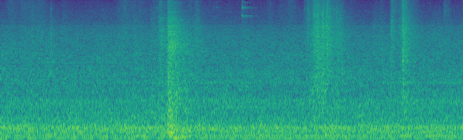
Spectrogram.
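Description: A train starting to move, with a steady low rumble and rolling rail noise, plus a few brief sharp hisses or clanks, fairly close and without talk.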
